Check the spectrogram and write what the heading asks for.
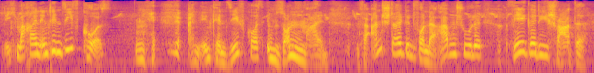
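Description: A woman's voice: medium pitch, very animated, normal speed, fairly bright tone, a little hiss or hum. A woman playing a boastful, touchy little boy vampire in a children's audio drama, with a mocking, giggly manner. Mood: brash, cheeky.

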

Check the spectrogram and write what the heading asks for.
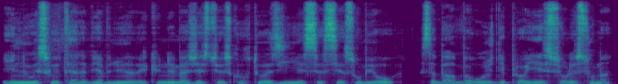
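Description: A man narrating a classic detective story in a measured, literary audiobook reading. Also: mid-range voice, dark tone, husky, no echo. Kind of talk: scripted narration.

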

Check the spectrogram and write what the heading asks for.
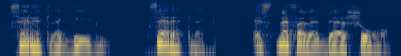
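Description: A man voicing a dying young man who speaks weakly and quietly in a rasping voice in an audiobook. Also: lowish voice, big pitch swings, heavily acted.

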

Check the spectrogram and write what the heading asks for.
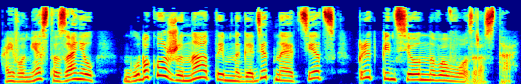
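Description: A woman narrating a first-person audiobook with a lively, expressive reading. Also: medium pitch, normal speed, dry recording, clean studio sound.

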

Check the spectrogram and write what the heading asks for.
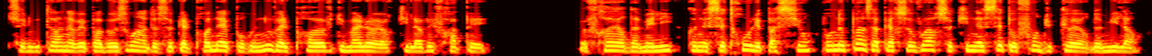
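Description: A woman reading a classic novel aloud in a measured, unhurried way. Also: medium pitch, warm tone. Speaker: audiobook reader. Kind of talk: scripted literary narration.

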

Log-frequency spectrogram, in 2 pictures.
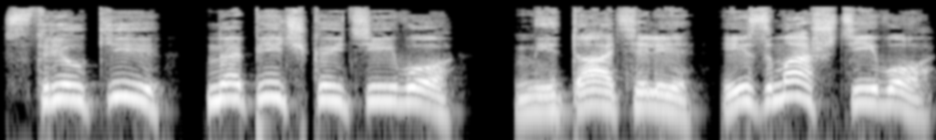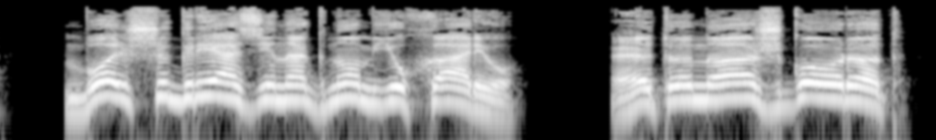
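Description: A man voicing a panicky, rowdy male undead mob leader who yells in a shrill voice. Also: sing-song, slow pace, no echo, clean studio sound, exaggerated voice. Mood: rallying. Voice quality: shrill, yelling.

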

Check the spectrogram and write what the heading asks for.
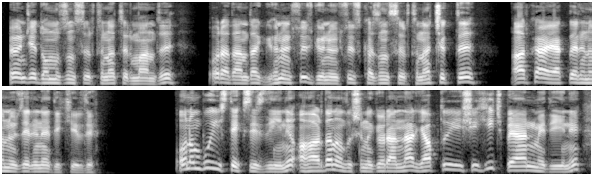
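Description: A man reading a story aloud as an audiobook narrator, in calm, measured storytelling. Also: medium pitch, smooth.

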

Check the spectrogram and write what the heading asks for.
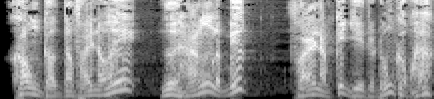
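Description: A man voicing a cold, stern male sect leader who scolds and shouts orders. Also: a little high, sing-song, a little fast, gravelly, husky, dry recording, clean studio sound, full character voice.

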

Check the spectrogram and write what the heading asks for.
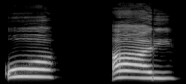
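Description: A woman reading an audiobook voices a lively young female mage friend who talks high, loud and teasing. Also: very slow, dry recording, studio quality, exaggerated voice. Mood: delighted.

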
